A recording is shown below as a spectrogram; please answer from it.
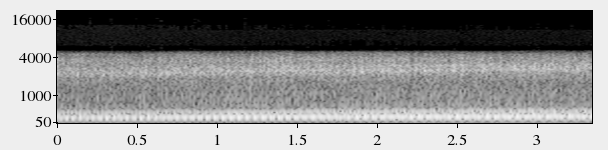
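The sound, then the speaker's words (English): A car engine runs loud and steady as the driver steps on the gas. It is a dense, continuous drone that keeps nearly the same pitch throughout. “I stepped on the gas like a shot.”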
